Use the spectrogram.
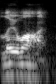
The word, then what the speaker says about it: Luan: And Edgar Natras is verifying that it is pronounced Luan.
